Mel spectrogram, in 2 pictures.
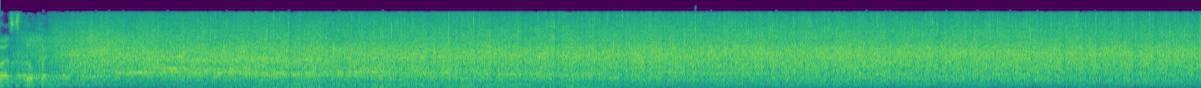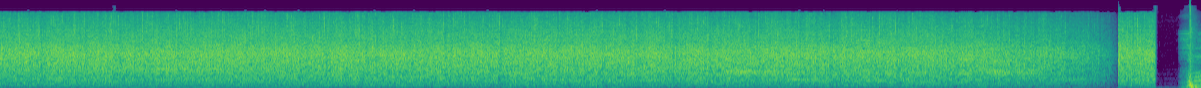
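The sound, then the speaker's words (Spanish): Russian Federal Assembly members applaud after a speech about admitting Crimea into Russia. The clapping is loud and unbroken for over twenty seconds, then cuts off abruptly near the end. “Y los rusos todos aplaudiendo.”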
